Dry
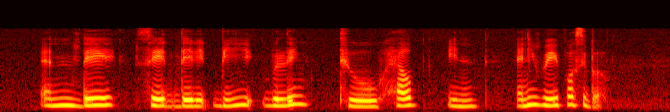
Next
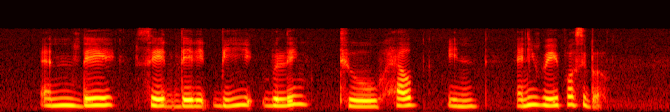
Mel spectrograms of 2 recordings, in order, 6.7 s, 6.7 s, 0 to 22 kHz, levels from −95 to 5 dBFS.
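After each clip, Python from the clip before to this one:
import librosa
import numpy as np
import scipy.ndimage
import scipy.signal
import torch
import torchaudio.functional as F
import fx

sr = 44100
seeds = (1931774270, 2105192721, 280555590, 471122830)

y = x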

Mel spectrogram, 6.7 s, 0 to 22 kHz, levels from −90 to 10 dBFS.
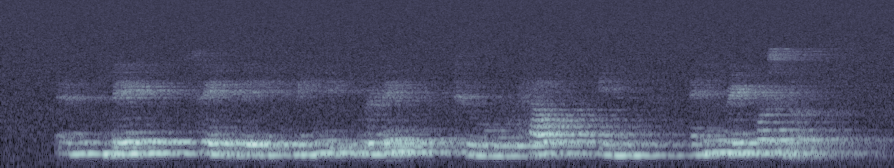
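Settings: y = fx.rotary(x, sr, hz=0.65)
y = fx.rev_plate(y, sr, seeds[0], rt60_s=1.8, hf_ratio=0.8, predelay_ms=0, drr_db=-9.0)
y = fx.dmg_noise_colour(y, sr, seeds[1], colour='white', level_db=-40.0)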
